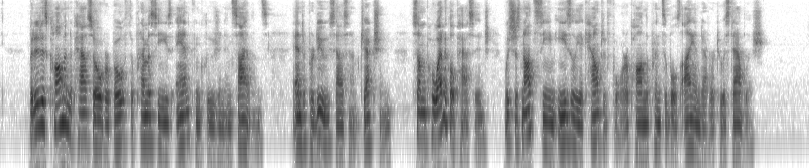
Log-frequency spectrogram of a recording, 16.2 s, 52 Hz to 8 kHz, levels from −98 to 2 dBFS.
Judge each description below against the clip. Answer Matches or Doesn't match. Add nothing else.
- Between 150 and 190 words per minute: Doesn't match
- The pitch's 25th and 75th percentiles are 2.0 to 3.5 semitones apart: Doesn't match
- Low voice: Matches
